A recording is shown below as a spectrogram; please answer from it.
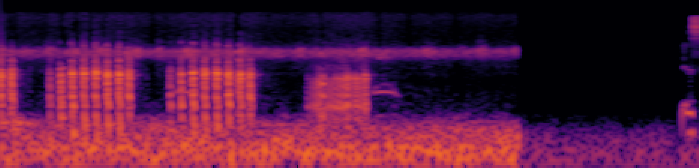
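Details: A southern leopard frog, in Ohio found only in a few southern counties, calls in quick, guttural chuckling trains of rapid clicks lasting under a second over a steady hum, then stops abruptly; finding: Southern leopard frog.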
